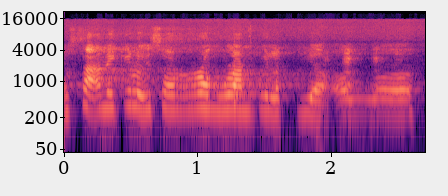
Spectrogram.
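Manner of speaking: normal talking voice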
